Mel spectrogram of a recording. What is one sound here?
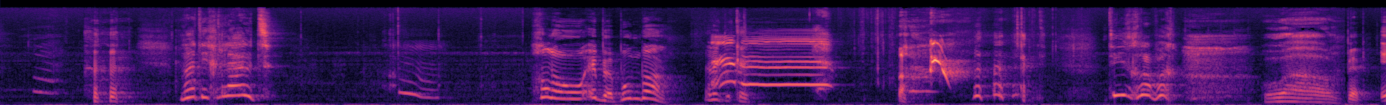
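A man laughs and talks softly close by.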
